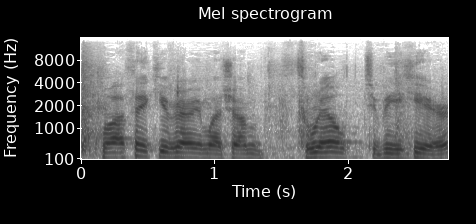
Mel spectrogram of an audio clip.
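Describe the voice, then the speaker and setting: A man with a Persian accent speaks at a moderate pace. His intonation is fairly even, and there is noticeable background noise. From Iran. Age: 50s. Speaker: novelist. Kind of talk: author talk. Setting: university lecture hall with audience. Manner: hesitant, many fillers.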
